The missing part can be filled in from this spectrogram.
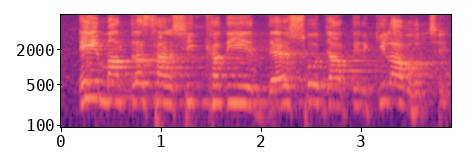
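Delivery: plain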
